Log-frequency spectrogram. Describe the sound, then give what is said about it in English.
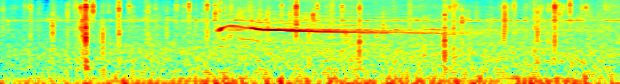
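A campfire crackles, with scattered sharp pops over a steady low roar of flames; a thin, high whistling hiss rises briefly in the middle. No one speaks. “would mighty appreciate if I could join your campfire.”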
